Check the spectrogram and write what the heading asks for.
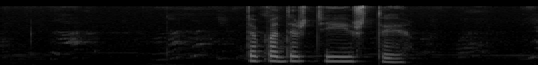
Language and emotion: Russian, sad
